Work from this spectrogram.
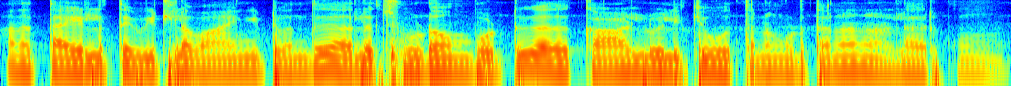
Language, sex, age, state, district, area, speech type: Tamil, female, 30-45, Tamil Nadu, Thoothukudi, rural, spontaneous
